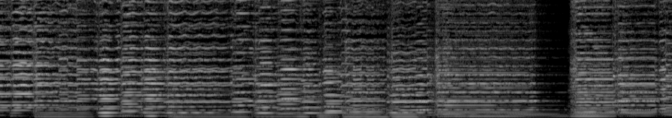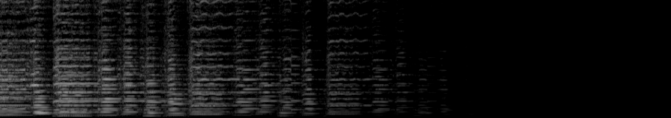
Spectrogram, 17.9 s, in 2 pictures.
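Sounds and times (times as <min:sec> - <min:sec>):
string quartet playing hornpipe: 0:00.0 - 0:13.1.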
